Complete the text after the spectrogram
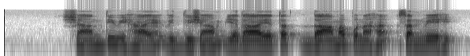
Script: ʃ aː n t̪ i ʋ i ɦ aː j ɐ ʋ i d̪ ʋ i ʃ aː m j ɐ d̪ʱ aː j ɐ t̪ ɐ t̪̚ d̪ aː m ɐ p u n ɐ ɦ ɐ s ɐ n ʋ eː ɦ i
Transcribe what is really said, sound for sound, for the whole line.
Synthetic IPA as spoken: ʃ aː n t̪ i ʋ i ɦ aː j ɐ ʋ i d̪ ʋ i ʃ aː m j ɐ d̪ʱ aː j ɐ t̪ ɐ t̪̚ d̪ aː m ɐ p u n ɐ ɦ ɐ s ɐ n ʋ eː ɦ i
